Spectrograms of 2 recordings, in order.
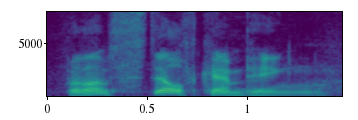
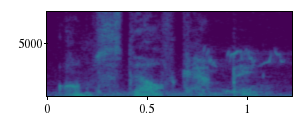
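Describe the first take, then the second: First: It is spoken in a normal voice. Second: It is whispered.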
